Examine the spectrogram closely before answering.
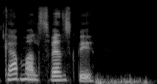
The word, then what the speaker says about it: Gammalsvenskby: So just warning you that the pronunciation of Gammalsvenskby, how do you pronounce that? Yeah, that was quite good. Gammalsvenskby.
